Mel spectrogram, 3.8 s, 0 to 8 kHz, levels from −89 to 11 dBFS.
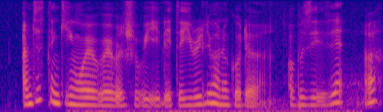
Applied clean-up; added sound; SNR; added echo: none; Walk, footsteps; 19 dB; none.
